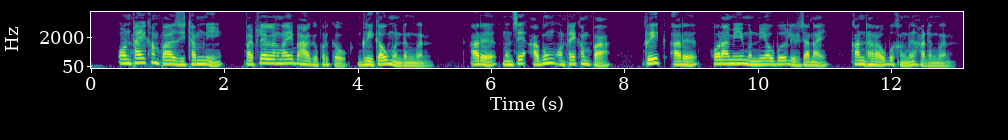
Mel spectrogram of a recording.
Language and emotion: Bodo, neutral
